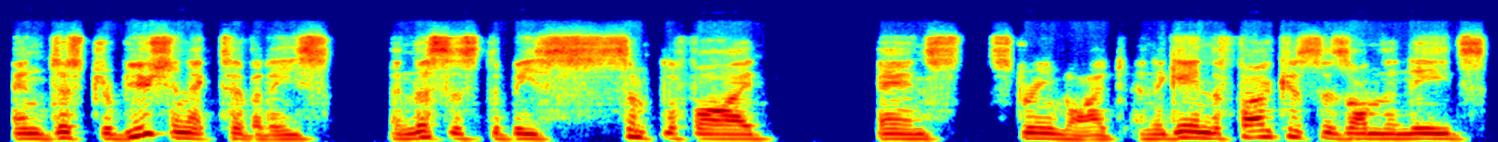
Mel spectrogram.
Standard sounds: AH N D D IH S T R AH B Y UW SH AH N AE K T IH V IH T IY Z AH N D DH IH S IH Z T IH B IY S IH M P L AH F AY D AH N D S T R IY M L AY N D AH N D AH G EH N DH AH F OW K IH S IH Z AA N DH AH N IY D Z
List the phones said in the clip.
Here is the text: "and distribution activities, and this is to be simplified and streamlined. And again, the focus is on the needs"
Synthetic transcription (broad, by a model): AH N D D IH S T R AH B Y UW SH AH N AE K T IH V IH T IY Z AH N DH IH S IH Z T IH B IY S IH M P L AH F AY D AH N S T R IY M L AY D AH N AH G EH N DH AH F OW K IH S IH Z N DH AH N IY D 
